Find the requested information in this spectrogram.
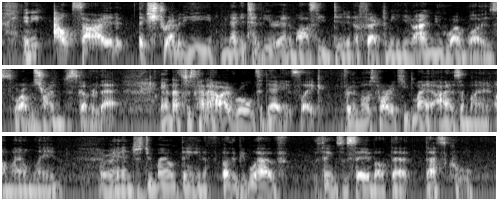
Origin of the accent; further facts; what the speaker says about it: Atlanta, Georgia, United States; Atlanta, Georgia.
